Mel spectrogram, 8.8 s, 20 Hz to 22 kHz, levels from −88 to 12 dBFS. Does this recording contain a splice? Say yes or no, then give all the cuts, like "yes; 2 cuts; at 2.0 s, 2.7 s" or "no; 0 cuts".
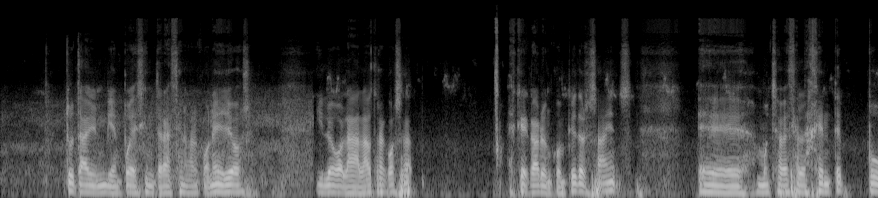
yes; 1 cut; at 3.1 s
